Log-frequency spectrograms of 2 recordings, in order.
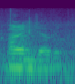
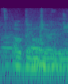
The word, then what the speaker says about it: Ogunjobi: Ogunjobi. – Ogunjobi.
